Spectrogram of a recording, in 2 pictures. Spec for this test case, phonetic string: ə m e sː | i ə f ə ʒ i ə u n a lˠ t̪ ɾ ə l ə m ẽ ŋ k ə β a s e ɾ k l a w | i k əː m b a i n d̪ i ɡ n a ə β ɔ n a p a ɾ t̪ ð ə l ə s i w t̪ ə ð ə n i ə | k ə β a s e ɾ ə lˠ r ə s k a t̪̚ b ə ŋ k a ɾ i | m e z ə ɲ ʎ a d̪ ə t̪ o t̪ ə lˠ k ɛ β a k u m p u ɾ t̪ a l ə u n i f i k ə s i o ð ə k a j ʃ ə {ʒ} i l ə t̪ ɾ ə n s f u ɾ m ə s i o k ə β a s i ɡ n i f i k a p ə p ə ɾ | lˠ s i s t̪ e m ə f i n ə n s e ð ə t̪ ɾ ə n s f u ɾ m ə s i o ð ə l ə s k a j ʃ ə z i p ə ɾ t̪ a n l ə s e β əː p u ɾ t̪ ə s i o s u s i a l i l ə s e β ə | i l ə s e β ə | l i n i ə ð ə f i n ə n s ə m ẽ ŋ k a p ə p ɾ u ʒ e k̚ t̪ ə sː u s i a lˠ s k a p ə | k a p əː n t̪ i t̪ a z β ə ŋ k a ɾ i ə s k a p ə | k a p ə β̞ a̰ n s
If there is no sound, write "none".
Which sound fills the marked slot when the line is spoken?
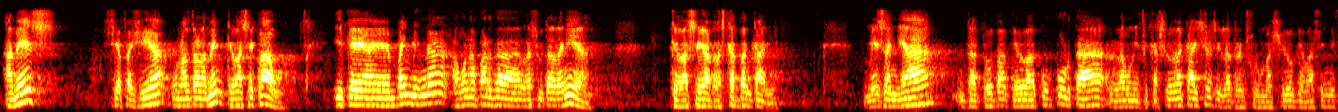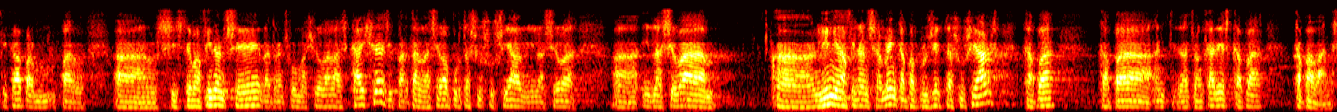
z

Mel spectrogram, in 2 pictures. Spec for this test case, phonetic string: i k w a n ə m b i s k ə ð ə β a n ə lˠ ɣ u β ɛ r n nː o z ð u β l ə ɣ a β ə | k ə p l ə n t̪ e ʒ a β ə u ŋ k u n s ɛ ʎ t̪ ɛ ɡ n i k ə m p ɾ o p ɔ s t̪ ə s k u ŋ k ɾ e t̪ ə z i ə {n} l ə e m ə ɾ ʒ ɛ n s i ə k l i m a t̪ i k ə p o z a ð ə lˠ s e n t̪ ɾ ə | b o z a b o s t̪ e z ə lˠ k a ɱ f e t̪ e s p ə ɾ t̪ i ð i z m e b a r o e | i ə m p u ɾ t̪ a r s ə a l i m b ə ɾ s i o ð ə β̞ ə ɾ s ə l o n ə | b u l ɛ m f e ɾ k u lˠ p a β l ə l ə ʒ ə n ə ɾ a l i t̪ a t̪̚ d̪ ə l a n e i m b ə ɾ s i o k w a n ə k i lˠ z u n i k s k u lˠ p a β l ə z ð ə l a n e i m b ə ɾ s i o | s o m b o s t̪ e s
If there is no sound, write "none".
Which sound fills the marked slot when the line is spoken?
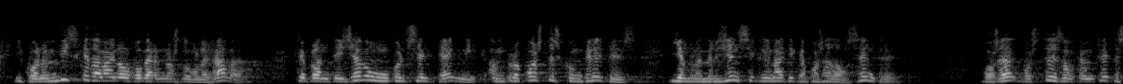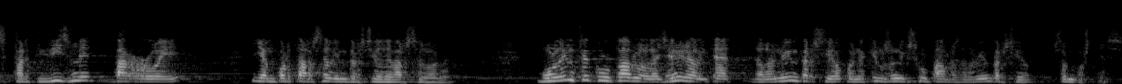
m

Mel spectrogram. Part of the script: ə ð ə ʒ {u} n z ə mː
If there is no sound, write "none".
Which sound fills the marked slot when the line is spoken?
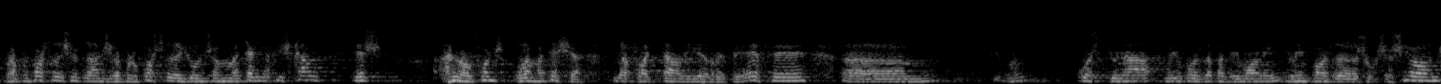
u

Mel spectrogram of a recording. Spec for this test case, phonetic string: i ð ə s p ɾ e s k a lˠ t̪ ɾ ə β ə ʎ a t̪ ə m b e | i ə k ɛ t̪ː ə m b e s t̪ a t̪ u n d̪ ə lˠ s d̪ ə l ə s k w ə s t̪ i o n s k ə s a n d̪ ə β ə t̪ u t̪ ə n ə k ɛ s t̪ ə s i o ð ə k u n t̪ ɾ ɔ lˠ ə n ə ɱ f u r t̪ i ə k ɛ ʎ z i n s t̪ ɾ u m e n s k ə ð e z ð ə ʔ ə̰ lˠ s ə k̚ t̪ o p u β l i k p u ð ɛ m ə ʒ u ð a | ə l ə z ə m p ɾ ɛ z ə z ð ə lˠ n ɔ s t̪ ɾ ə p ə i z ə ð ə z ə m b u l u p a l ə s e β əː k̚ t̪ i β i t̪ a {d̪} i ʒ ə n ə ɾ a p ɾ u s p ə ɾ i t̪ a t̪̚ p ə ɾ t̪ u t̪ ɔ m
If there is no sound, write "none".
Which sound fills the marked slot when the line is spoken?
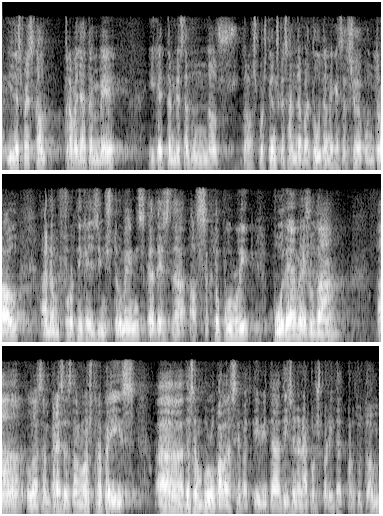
t̪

